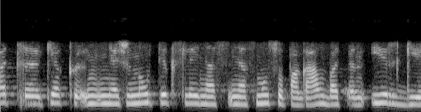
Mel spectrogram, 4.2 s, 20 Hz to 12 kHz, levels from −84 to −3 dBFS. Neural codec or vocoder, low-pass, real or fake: none; 7.2 kHz; real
